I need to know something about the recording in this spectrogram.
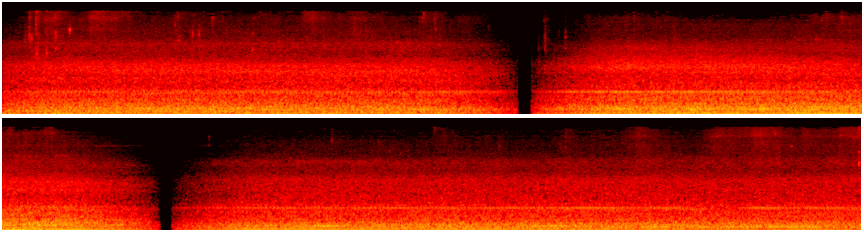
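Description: A steady low background hum with a faint, constant high whine over it, broken twice by a sudden brief silence where the recording is cut.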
